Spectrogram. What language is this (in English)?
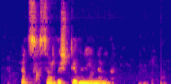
Kabyle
